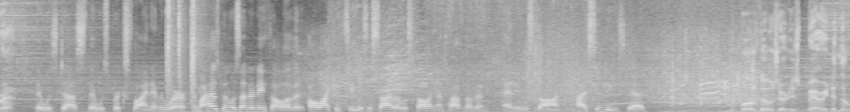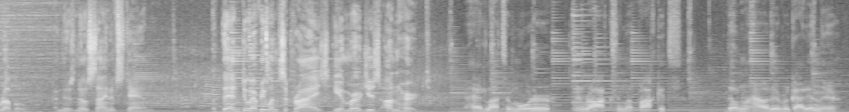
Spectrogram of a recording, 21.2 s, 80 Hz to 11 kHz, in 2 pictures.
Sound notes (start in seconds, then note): 8.6 bulldozer humming; 8.6 yelling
